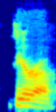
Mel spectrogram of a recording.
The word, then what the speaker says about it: Xero: Xero, that's a software.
